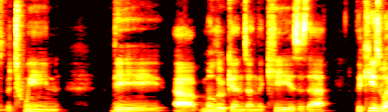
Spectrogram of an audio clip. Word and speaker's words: Kei: And Key Island is spelled Kei.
